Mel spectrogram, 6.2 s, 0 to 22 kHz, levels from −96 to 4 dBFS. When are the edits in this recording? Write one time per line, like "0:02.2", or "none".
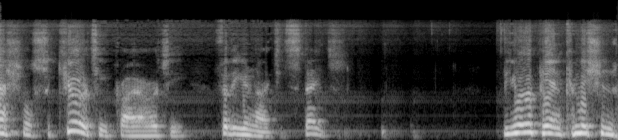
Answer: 0:05.0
